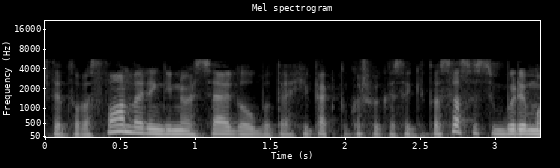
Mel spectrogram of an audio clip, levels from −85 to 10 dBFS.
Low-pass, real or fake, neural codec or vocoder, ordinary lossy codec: 5.4 kHz; fake; codec, 24 kHz, 0.9 kbps, WavTokenizer, small release; MP3, 32 kbps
